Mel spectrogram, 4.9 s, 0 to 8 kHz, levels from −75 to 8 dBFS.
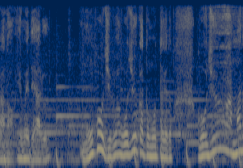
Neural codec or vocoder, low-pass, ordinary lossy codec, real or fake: none; 7.2 kHz; none; real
